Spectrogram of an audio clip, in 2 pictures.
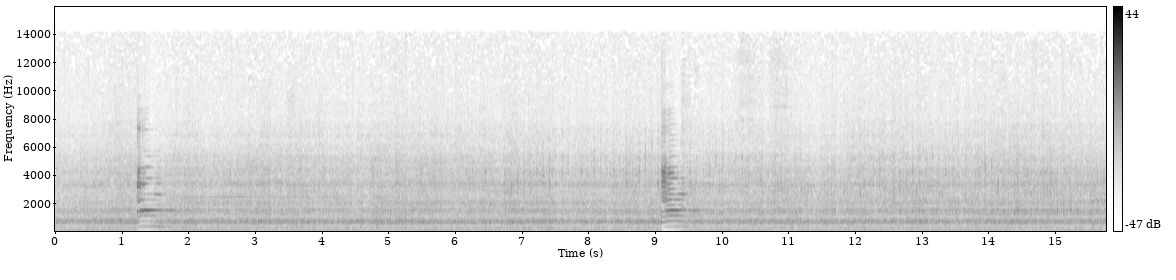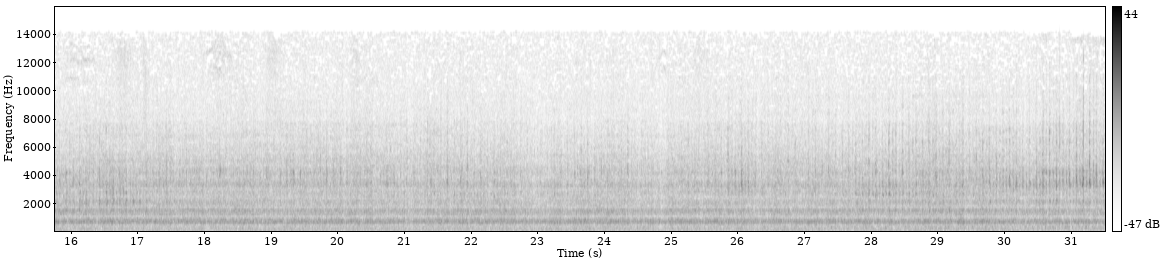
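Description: Diesel locomotive engines running steadily at close range, a continuous rumble that holds level throughout. Two short horn toots sound, about a second in and about nine seconds in.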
